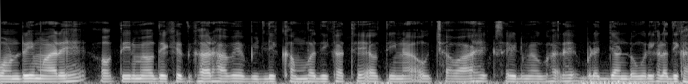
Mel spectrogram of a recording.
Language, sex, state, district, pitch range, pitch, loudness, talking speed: Chhattisgarhi, male, Chhattisgarh, Rajnandgaon, 130-135 Hz, 135 Hz, -15 LUFS, 270 wpm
